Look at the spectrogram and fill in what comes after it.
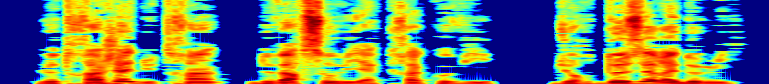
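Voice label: "le trajet du train de varsovie a cracovie dure", French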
